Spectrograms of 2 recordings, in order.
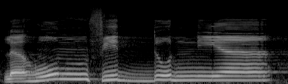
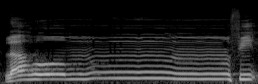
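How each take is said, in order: First: The m is clear with no nasal hum. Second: The m is held with a nasal hum. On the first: The speaker calls it right. "kita kena jelaskan bacaan kita" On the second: The speaker calls it wrong. "kita tak boleh dengung kat situ, ... salah"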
